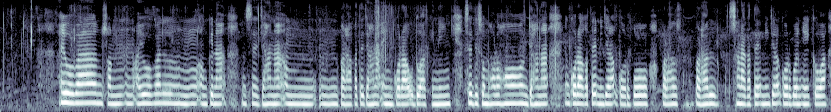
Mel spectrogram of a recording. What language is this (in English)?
Santali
